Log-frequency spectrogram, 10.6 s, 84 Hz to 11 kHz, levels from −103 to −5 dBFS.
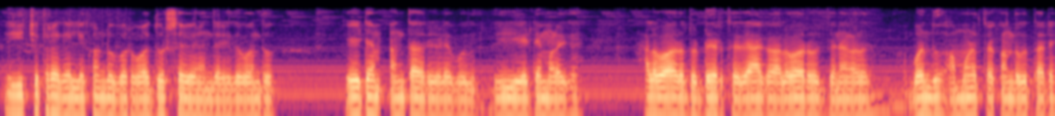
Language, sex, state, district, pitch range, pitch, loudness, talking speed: Kannada, male, Karnataka, Dakshina Kannada, 90-95 Hz, 90 Hz, -19 LUFS, 120 wpm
